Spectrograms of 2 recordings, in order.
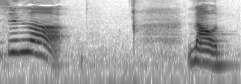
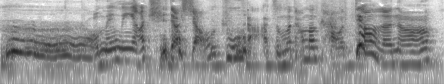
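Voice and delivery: fast, puzzled grumble; mild wolf annoyance; lightly voiced angry wolf. A narrator's reading. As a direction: huff that the pigs got away. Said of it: "大灰狼生气极了".

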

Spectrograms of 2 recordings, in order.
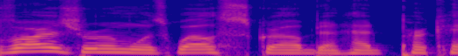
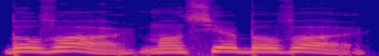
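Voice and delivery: raised, louder call for attention; 4 semitones higher, 4 dB louder, slower than usual. A narrator's reading. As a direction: hail someone across a courtyard. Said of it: "a voice called out".

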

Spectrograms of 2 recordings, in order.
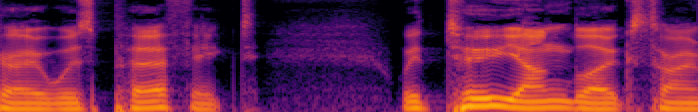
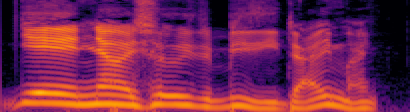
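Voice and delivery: imitating driver; 7 semitones higher, 4 dB louder than usual. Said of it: "he's like".

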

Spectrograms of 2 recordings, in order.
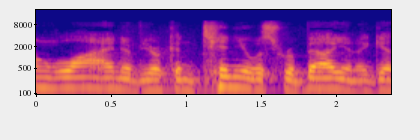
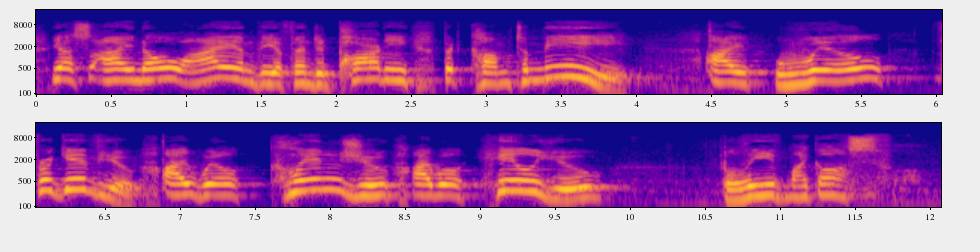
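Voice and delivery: voice of the Lord pleading; 6 semitones higher than usual. Acted. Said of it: "And he says".

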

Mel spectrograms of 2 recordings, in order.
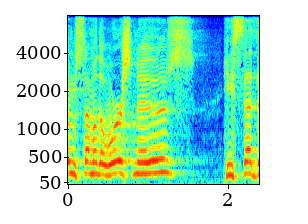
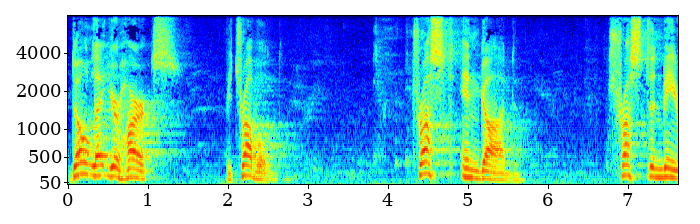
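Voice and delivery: soothing Jesus; 5 semitones lower than usual. Retold or imitated. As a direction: gently settle frightened friends.

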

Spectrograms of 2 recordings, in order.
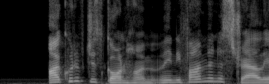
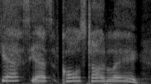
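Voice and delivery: much higher, softer eager reply; eager high yes; 11 semitones higher, 4 dB quieter than usual. Retold or imitated. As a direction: gush a breathless eager yes. Eager agreement quoted.

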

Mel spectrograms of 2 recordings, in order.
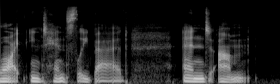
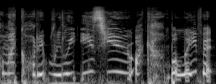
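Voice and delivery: very high-pitched amazement; imitated disbelieving fan. Deli worker to the podcast host, imitated awe. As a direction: squeal it like a starstruck admirer. Fan's amazed reaction retold.

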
